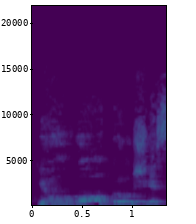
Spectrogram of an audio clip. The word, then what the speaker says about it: Hugo Grotius: Pronounce it Hugo Grotius.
